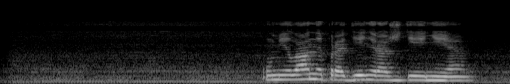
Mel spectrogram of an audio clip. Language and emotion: Russian, neutral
